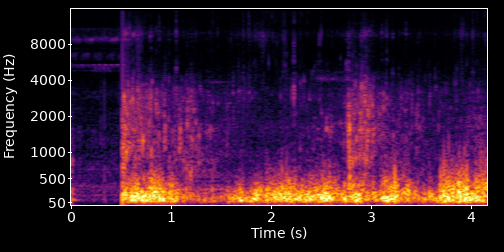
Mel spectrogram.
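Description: A boat churns through sea water with a loud, rumbling engine and rushing wind buffeting the microphone, steady and close throughout.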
